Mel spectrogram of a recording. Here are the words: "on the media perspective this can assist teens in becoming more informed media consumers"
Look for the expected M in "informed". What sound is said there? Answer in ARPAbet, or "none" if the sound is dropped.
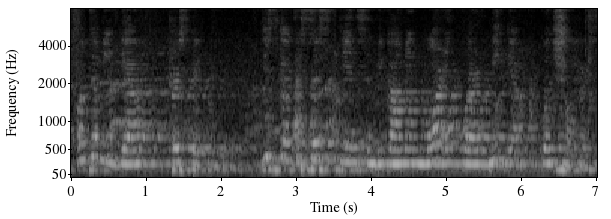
none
